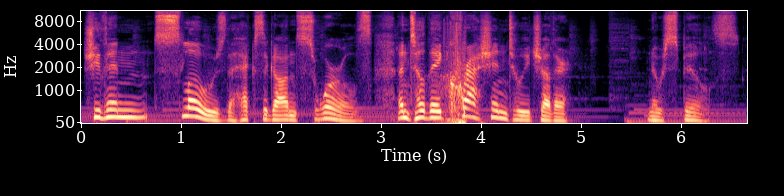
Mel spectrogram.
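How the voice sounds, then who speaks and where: A man's voice: mid-range voice, big pitch swings, slow, over music. A man hosting and narrating a scripted fantasy audio story. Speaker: narrator and podcast host.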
